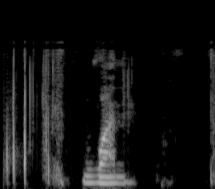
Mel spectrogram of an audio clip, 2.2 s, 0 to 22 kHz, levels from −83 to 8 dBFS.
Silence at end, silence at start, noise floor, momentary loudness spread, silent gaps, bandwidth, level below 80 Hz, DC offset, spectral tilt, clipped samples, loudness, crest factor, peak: 0 s; 0.05 s; -63 dBFS; 13 LU; none; 9.2 kHz; -66 dBFS; under 0.1%; -6 dB/octave; under 0.1%; -27 LUFS; 28 dB; -2 dBFS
